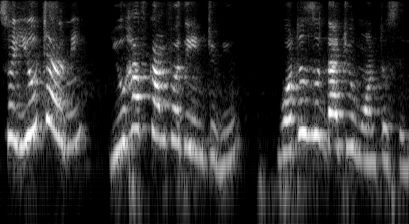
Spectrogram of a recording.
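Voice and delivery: furious, demanding, challenging tone. Retelling what a job interviewer said to them: imitating a furious interviewer. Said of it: "his body language changed and he was so furious".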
